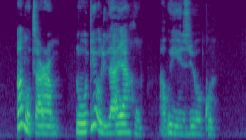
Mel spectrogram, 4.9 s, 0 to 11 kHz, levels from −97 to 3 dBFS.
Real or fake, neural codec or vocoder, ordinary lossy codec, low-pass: real; none; none; none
